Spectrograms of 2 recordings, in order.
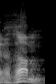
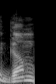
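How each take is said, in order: First: 'गम' with a throaty gh; correct Urdu pronunciation. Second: 'गम' with a plain hard g; common mispronunciation. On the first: Teacher shows what to say instead, correctly. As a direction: say 'गम' with the Urdu ghain sound. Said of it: "इसको बोले गम". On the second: Teacher shows how people usually say it, mispronounced. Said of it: "आमतौर से गम बोला जाता है". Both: Shown as a demonstration.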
